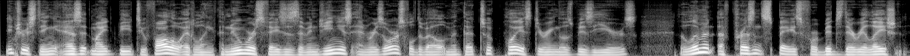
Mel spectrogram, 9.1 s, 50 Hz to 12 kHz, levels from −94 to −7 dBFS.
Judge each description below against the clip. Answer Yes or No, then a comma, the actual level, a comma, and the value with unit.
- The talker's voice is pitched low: Yes, low, 125 Hz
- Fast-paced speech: Yes, fast, 210 wpm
